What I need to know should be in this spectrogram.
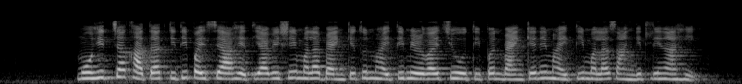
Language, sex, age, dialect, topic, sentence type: Marathi, male, 25-30, Standard Marathi, banking, statement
